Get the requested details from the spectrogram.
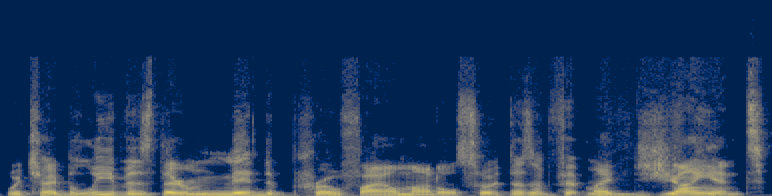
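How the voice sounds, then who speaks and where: A man's voice: medium pitch, lively intonation, measured pace, a little mellow, no room sound, clean studio sound. A man hosting a tech podcast in casual chat, chatty and going into detail. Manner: chatty, detailed, explains at length. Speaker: podcast host. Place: Pacific Northwest.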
